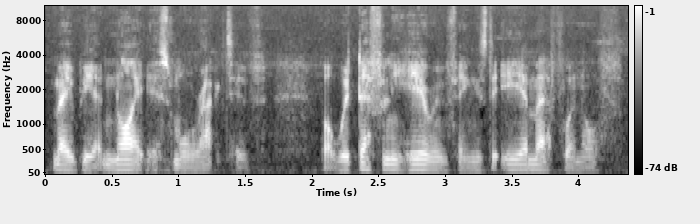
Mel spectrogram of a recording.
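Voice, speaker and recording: A man's voice: sits low, level tone, a little fast, vocal fry, darkish tone. A man hosting a paranormal investigation vlog, talking casually as he explores. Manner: addresses viewers and calls out questions to spirits. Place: old stone tower and muddy surroundings. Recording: noisy handheld camera audio with rustling.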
